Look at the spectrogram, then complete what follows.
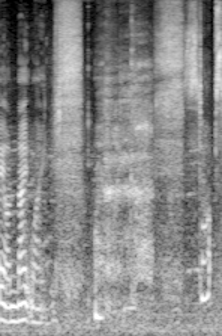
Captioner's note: Mayday hisses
